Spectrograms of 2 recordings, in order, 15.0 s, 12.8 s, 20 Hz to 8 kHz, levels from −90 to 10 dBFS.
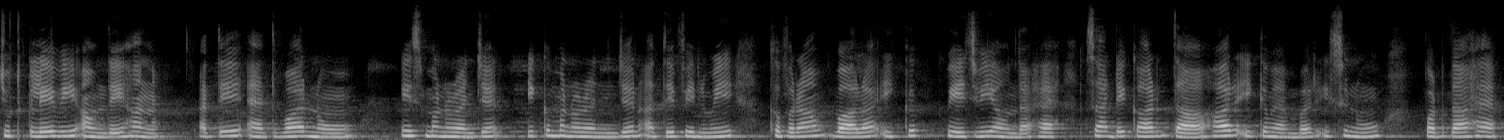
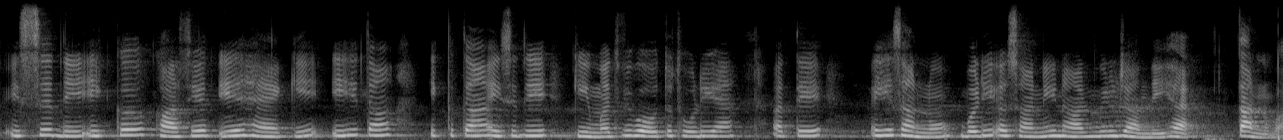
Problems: background sounds at intervals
